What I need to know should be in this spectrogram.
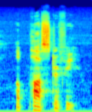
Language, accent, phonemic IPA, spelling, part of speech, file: English, US, /əˈpɑs.tɹə.fi/, apostrophe, noun, En-us-apostrophe.ogg
- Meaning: The text character ’, which serves as a punctuation mark in various languages and as a diacritical mark in certain rare contexts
